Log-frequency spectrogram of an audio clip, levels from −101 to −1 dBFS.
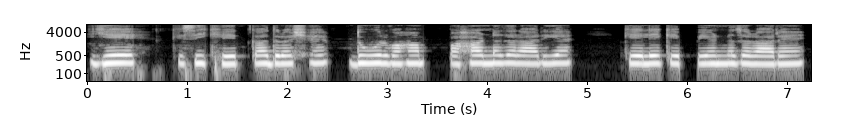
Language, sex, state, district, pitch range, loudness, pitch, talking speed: Hindi, male, Bihar, Bhagalpur, 250-260 Hz, -14 LUFS, 255 Hz, 165 wpm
